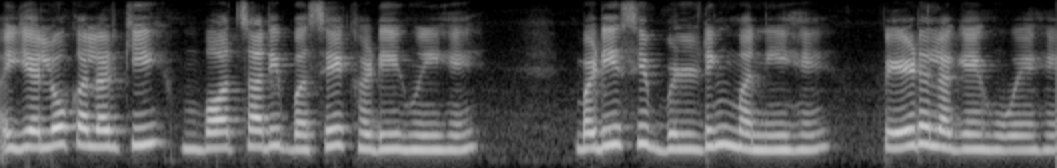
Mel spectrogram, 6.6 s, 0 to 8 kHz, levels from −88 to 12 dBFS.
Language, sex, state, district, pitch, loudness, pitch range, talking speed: Hindi, female, Bihar, Madhepura, 250 Hz, -15 LUFS, 235-280 Hz, 165 wpm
